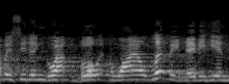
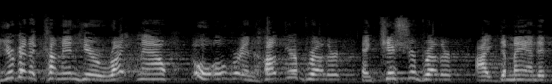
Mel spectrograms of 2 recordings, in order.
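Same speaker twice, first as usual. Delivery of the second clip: raised, commanding father's voice, somewhat louder; demanding father; 6 semitones higher, 4 dB louder than usual. Retold or imitated. Father ordering his resentful son inside, commanding. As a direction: lay down the law as a stern father would. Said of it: "He doesn't demand and say".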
